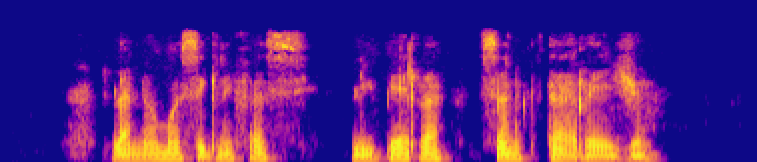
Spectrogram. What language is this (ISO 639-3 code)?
epo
